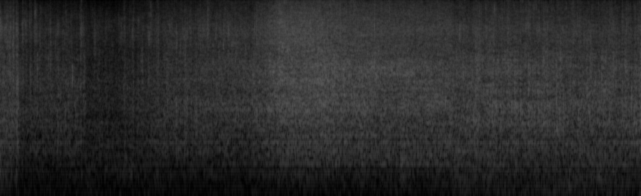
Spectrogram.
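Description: Ghee sizzles and fries steadily in a pan for masoor dal tadka, a close, bright crackling hiss that grows a little louder partway through and continues with no voices.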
